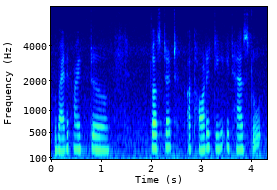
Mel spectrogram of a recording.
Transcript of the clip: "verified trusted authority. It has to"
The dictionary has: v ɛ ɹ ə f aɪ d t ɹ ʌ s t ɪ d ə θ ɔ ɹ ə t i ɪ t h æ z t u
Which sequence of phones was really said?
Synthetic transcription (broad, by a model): v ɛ ɹ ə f aɪ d t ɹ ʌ s t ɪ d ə t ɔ ɹ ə t i ɪ t h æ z t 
